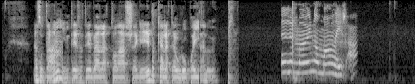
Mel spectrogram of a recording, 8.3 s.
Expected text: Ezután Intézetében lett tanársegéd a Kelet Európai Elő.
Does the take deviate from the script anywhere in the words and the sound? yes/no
yes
